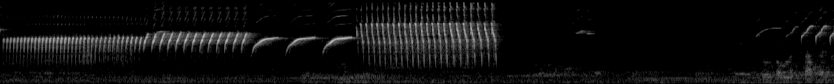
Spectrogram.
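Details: Canary song used as a lure for other canaries to sing: a buzzy sustained trill, a rapid series of chirps, three loud falling whistles, a very high fast rattle, then quiet before a few more chirps.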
